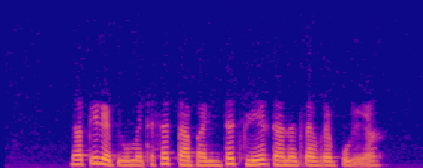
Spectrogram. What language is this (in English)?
Georgian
